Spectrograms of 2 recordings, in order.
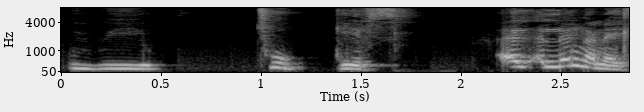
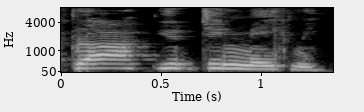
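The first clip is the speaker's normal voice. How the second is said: ordinary talk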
